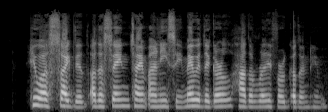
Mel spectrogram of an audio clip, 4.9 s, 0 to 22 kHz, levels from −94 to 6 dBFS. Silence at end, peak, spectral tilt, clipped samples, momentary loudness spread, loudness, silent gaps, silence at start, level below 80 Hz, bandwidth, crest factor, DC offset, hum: 0.05 s; -8 dBFS; -3 dB/octave; under 0.1%; 9 LU; -25 LUFS; none; 0.45 s; -76 dBFS; 14.5 kHz; 18 dB; under 0.1%; none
